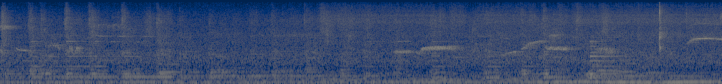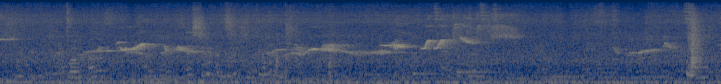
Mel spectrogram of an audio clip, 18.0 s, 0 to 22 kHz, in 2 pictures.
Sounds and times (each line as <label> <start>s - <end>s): music 0.0s - 12.0s
birds 4.8s - 7.4s
birds 8.6s - 15.7s
birds 16.6s - 17.8s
